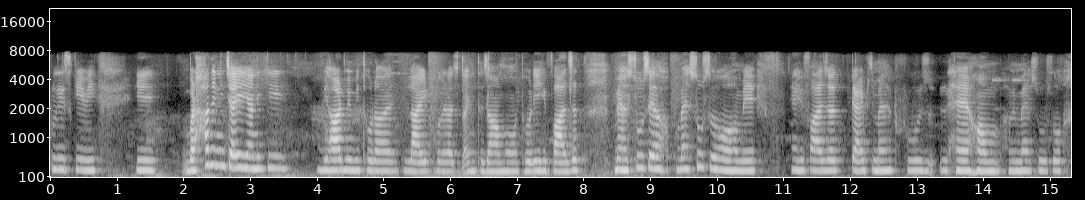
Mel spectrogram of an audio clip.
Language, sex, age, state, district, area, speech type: Urdu, female, 18-30, Bihar, Khagaria, rural, spontaneous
